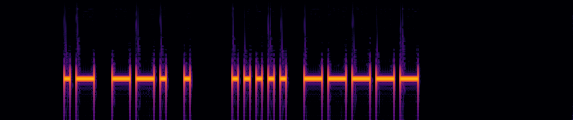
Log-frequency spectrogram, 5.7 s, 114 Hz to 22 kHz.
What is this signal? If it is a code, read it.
Morse code, heard as a keyed tone, about 20 wpm, 700 Hz. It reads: AGE 50
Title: Practice QSO - Exchange 3 - More Info - 20wpm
